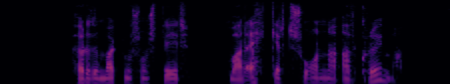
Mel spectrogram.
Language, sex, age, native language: Icelandic, male, 40-49, Icelandic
